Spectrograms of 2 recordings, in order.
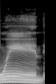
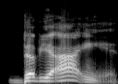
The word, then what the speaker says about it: Nguyen: Because for y'all that don't know, Wynn is the I guess the Asian with how you spell it, NG. NGUYEN. Okay, yeah. So you parlay that into right, but that name is big. It's a common name, but you parlay that into WIN. There you go.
